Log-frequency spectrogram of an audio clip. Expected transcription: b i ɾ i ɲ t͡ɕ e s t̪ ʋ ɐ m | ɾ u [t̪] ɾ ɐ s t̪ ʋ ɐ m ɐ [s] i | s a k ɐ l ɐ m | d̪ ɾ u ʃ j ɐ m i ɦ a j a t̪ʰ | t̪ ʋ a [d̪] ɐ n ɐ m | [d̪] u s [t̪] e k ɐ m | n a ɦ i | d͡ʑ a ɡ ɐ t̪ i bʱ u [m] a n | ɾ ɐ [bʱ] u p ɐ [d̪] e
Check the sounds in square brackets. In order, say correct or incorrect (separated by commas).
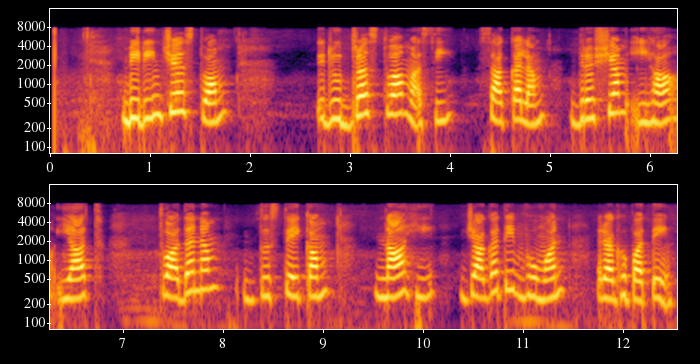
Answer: incorrect, correct, correct, correct, correct, correct, incorrect, incorrect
